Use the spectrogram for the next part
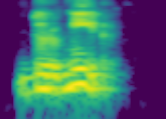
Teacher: Ahí sí sería dormir, con la sílaba tónica en mir, dormir. Nótese que cambia la O por una U.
